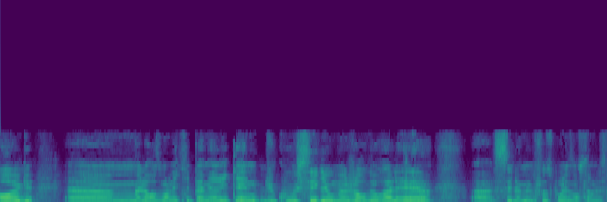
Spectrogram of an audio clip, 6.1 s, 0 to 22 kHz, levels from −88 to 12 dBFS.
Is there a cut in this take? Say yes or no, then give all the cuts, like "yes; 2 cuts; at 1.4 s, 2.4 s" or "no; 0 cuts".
yes; 2 cuts; at 2.6 s, 3.2 s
